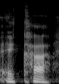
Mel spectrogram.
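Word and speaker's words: איכה: 탄식으로 시작합니다이 슬프다라는 탄식은 원어의 발음이 카인 어 그래서 한글도 이제 어 그 슬픔의 노래라는 한자어 애가와 또이 원어가 에카 비슷하기 때문에 이렇게 제목을 이렇게 또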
